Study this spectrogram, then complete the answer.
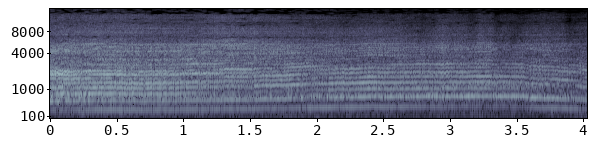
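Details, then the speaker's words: Ansmann Virus 2.0 Big Block RC car with a .28 nitro engine on its first drive after run-in, part throttle: a buzzy high whine drifting up and down, blubbery and unclean. The fuel-air mixture is too rich and still needs tuning. "as you can tell it does need loads of tuning on it still with regards to the fuel air mixture"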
